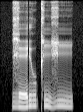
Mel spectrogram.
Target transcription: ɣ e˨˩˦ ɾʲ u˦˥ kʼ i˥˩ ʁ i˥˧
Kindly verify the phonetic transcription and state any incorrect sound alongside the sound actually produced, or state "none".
ʁ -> ɣ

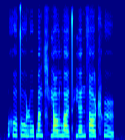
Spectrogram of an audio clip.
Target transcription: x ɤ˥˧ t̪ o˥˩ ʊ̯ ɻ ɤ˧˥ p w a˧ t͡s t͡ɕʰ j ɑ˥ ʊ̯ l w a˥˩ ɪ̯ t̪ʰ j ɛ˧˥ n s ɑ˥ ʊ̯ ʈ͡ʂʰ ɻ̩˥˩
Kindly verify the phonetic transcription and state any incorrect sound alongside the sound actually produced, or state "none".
t͡s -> n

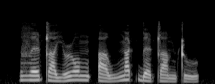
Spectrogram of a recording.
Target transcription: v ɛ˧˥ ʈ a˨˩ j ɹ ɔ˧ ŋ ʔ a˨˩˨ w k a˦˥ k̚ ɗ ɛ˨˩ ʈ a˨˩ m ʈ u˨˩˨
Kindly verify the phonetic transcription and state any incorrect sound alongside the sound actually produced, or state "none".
k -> ŋ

